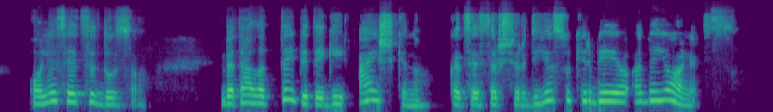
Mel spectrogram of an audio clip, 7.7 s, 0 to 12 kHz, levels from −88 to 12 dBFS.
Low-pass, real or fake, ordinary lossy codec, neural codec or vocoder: 10.8 kHz; real; Opus, 16 kbps; none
